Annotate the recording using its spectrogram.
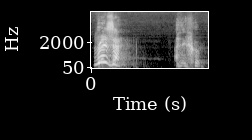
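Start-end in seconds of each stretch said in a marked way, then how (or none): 0.0-0.5 Risen shouted high and loud; ringing shout of Risen. Retold or imitated. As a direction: shout Risen across the garden. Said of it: "he shouts it like".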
